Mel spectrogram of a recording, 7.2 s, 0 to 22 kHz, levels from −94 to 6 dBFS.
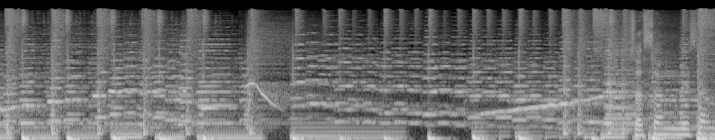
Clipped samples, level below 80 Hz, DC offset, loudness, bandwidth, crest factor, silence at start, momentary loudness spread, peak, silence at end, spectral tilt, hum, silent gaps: under 0.1%; -20 dBFS; under 0.1%; -18 LUFS; 17 kHz; 16 dB; 0 s; 6 LU; 0 dBFS; 0 s; -4.5 dB/octave; none; none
